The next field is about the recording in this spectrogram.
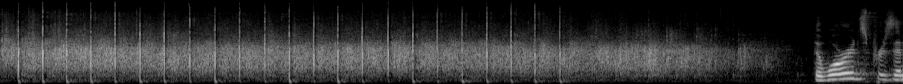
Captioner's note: applause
